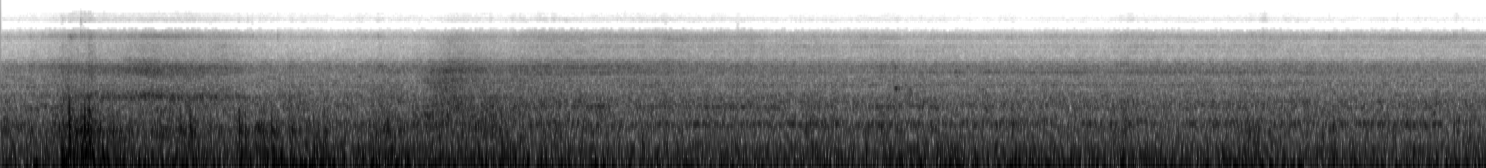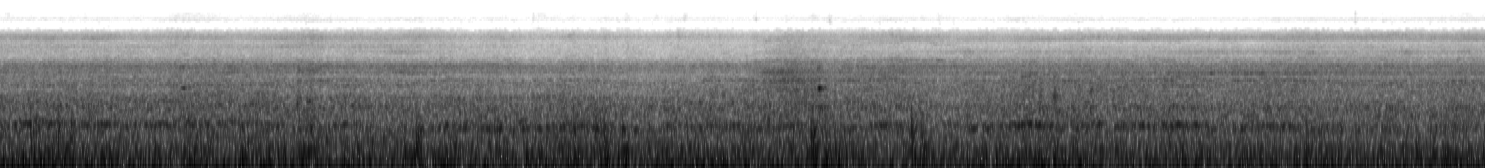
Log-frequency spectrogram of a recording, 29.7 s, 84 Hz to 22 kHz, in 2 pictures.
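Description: Running noise of a JR West 225 series electric train heard from inside the car: a steady low rumble of wheels on rail. A few sharper knocks come near the start, again about 4 seconds in, and once more about 23 seconds in.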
